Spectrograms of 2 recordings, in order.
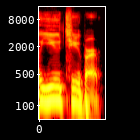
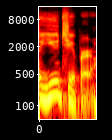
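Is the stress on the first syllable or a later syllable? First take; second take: later; first. First: The stress is on a later syllable. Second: The stress is on the first syllable. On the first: The speaker calls it wrong. "我不是说YouTuber" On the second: The speaker calls it right. "我说YouTuber"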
